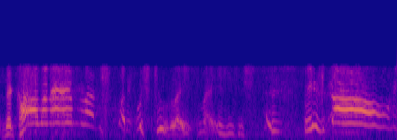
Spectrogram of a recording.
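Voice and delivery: high, loud, voice breaking into a wail; grieving father sobbing that his son is gone; crying out in grief. Retold or imitated. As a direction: let the grief burst out on the news. Father retelling son's death, weeping.

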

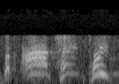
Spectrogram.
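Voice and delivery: high, drawn-out preacher's cry; pleading, stretched holler; anguished protest. Retold or imitated. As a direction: wail it out slow and loud. Retold defiant cry to God.

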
